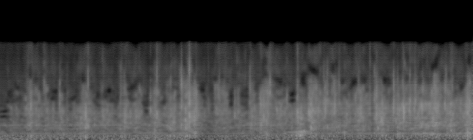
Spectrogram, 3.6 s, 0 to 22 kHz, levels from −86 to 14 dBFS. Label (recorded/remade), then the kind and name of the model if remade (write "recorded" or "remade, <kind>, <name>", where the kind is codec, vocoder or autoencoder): remade, vocoder, Vocos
